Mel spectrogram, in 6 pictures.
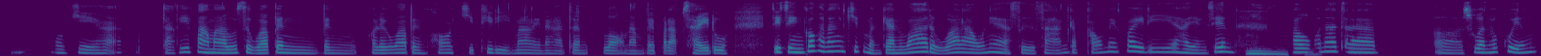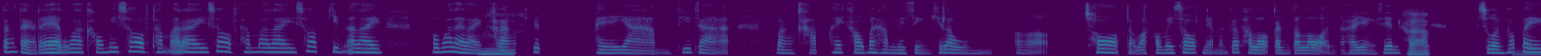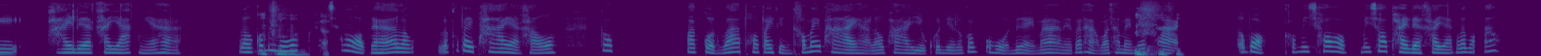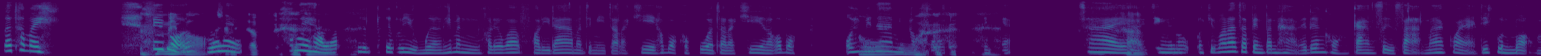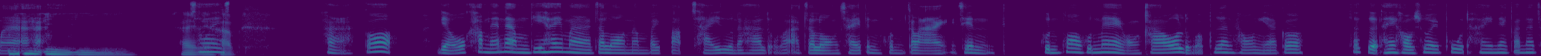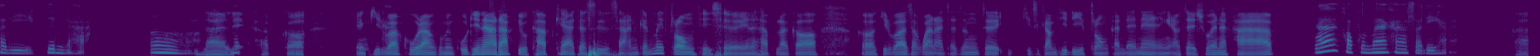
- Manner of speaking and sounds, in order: other background noise; laughing while speaking: "อืม"; chuckle; chuckle; chuckle; chuckle; unintelligible speech
- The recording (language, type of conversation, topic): Thai, advice, คุณทะเลาะกับคู่รักเพราะความเข้าใจผิดในการสื่อสารอย่างไร และอยากให้การพูดคุยครั้งนี้ได้ผลลัพธ์แบบไหน?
